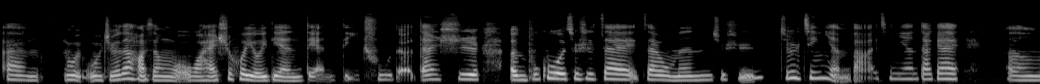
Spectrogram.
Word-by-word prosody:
嗯， 205 Hz, -4 st, -2 dB, 0.2 s
我 215 Hz, -1 st, +2 dB
我 195 Hz, -, 0 dB
觉 200 Hz, +2 st, 0 dB
得 260 Hz, +1 st, +4 dB
好 195 Hz, -, +4 dB
像 190 Hz, -2 st, -1 dB
我 -, -, -2 dB
我 185 Hz, -, 0 dB
还 185 Hz, 0 st, +1 dB
是 235 Hz, +5 st, -1 dB
会 230 Hz, -1 st, +4 dB
有 180 Hz, -3 st, +6 dB
一 185 Hz, -, +6 dB
点 175 Hz, -3 st, +1 dB
点 345 Hz, -, -5 dB
抵 290 Hz, -, -10 dB
触 220 Hz, -1 st, -7 dB
的， 315 Hz, -, -6 dB, 0.2 s
但 230 Hz, +1 st, 0 dB
是， 230 Hz, 0 st, +3 dB, 0.3 s
嗯， 210 Hz, 0 st, +4 dB
不 235 Hz, -, -5 dB
过 265 Hz, -3 st, +5 dB
就 255 Hz, +1 st, -3 dB
是 250 Hz, 0 st, -3 dB
在 240 Hz, -2 st, +3 dB
在 220 Hz, -2 st, +2 dB
我 200 Hz, -, +1 dB
们， 195 Hz, +3 st, -1 dB
就 215 Hz, -, -8 dB
是 335 Hz, +5 st, -4 dB, 0.2 s
就 300 Hz, -3 st, -2 dB
是 300 Hz, -, +3 dB
今 290 Hz, +1 st, -2 dB
年 335 Hz, +2 st, -3 dB
吧， -, -, -6 dB, 0.2 s
今 275 Hz, -2 st, -12 dB
年 255 Hz, 0 st, -7 dB
大 245 Hz, -1 st, -1 dB
概， 250 Hz, 0 st, +1 dB, 0.5 s
呃， 195 Hz, -1 st, -3 dB
230 Hz, 240 characters per minute, -25 LUFS, 200-255 Hz, 0.5 s, 有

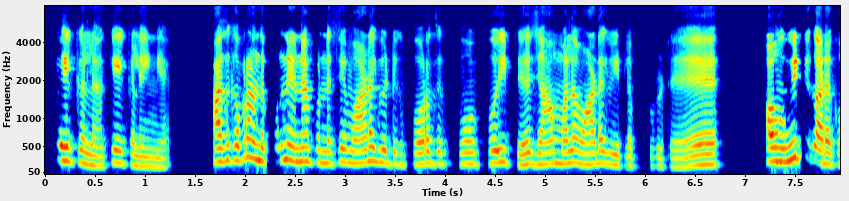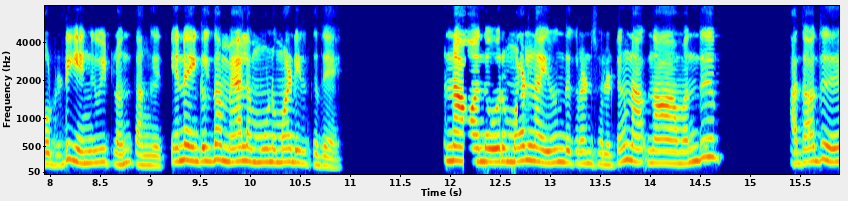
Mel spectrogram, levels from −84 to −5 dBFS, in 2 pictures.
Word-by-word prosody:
கேட்கல, 225 Hz, -7 st, +2 dB, 0.2 s
கேட்கலைங்க. 170 Hz, -8 st, -2 dB, 0.6 s
அதுக்கப்பறம் 265 Hz, +6 st, +1 dB
அந்த 245 Hz, -3 st, +1 dB
பொண்ணு 260 Hz, +3 st, -2 dB
என்ன 240 Hz, +1 st, +3 dB
பண்ணுச்சு, 210 Hz, +1 st, -4 dB
வாடகை 230 Hz, +3 st, 0 dB
வீட்டுக்கு 200 Hz, -4 st, -6 dB
போறதுக்கு 200 Hz, 0 st, -5 dB
போ 200 Hz, -, -4 dB, 0.2 s
போய்ட்டு 215 Hz, -4 st, -1 dB, 0.2 s
ஜாமான்லாம் 205 Hz, +1 st, -1 dB
வாடகை 195 Hz, +2 st, -1 dB
வீட்ல 165 Hz, -2 st, -7 dB
போட்டுட்டு, 155 Hz, -2 st, -13 dB, 0.9 s
அவங்க 240 Hz, 0 st, +5 dB
வீட்டுக்காரர 260 Hz, -10 st, +4 dB
கூப்பிட்டுட்டு 195 Hz, +6 st, +2 dB
எங்க 210 Hz, +1 st, -3 dB
வீட்ல 200 Hz, -5 st, -3 dB
வந்து 215 Hz, +2 st, -7 dB
தங்கிச்சு. 170 Hz, -3 st, -6 dB
ஏன்னா 260 Hz, +1 st, +5 dB
எங்களுக்கு 245 Hz, +2 st, 0 dB
தான் 250 Hz, -3 st, 0 dB
மேல 245 Hz, 0 st, +5 dB
3 230 Hz, 0 st, -2 dB
மாடி 235 Hz, -2 st, +2 dB
இருக்குதே! 180 Hz, -7 st, -5 dB, 1.2 s
நான் 250 Hz, -1 st, +7 dB
அந்த 240 Hz, 0 st, +1 dB
ஒரு 240 Hz, -, +1 dB
மாடில 255 Hz, +2 st, +2 dB
நான் 225 Hz, -3 st, +5 dB
இருந்துக்கிறேன்னு 210 Hz, -3 st, -4 dB
சொல்லிட்டு, 185 Hz, +3 st, -5 dB
நான் 230 Hz, -1 st, -1 dB
நான் 210 Hz, -1 st, +2 dB
வந்து 250 Hz, +8 st, -1 dB, 0.9 s
அதாவது 240 Hz, +6 st, -2 dB
215 Hz, 155 wpm, -23 LUFS, 195-240 Hz, 1.2 s, நான்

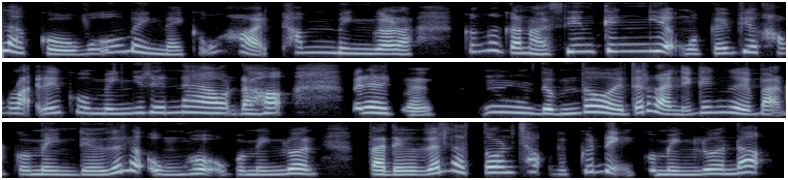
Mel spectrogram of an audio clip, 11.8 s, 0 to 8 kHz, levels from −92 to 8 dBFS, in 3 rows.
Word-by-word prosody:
là 400 Hz, -6 st, +4 dB
cổ 210 Hz, -3 st, 0 dB
vũ 310 Hz, +7 st, -5 dB
mình 290 Hz, -9 st, -2 dB
này 205 Hz, -, -4 dB
cũng -, -, -13 dB
hỏi -, -, 0 dB
thăm 300 Hz, 0 st, -7 dB
mình, 250 Hz, -3 st, -2 dB
rồi 230 Hz, -1 st, +4 dB
là 220 Hz, -, +1 dB, 0.2 s
có 360 Hz, -, -10 dB
người 410 Hz, +2 st, -3 dB
còn 275 Hz, -2 st, +4 dB
hỏi 225 Hz, -1 st, -1 dB
xin 355 Hz, +4 st, -3 dB
kinh 370 Hz, 0 st, -3 dB
nghiệm 340 Hz, -4 st, +3 dB
một 235 Hz, -, -3 dB
cái 265 Hz, -, 0 dB
việc 315 Hz, -, 0 dB
học 270 Hz, 0 st, -8 dB
lại 260 Hz, -, +1 dB
đấy 275 Hz, +3 st, 0 dB
của 290 Hz, -2 st, -6 dB
mình 250 Hz, 0 st, -2 dB
như 285 Hz, -, -4 dB
thế 295 Hz, -, +1 dB
nào, 290 Hz, -3 st, +3 dB
đó. 240 Hz, +3 st, +3 dB, 0.3 s
Với 265 Hz, -, +3 dB
lại 280 Hz, -2 st, +7 dB
kiểu -, -, +2 dB, 0.3 s
ừm, 300 Hz, -4 st, -3 dB
đúng 245 Hz, +1 st, +4 dB
rồi, 305 Hz, -8 st, +5 dB
tất 290 Hz, -, +1 dB
cả -, -, +6 dB
những 205 Hz, -2 st, -6 dB
cái 295 Hz, -, -2 dB
người 280 Hz, -6 st, +2 dB
bạn 220 Hz, +1 st, 0 dB
của 205 Hz, -, -3 dB
mình 200 Hz, -2 st, -2 dB
đều 195 Hz, 0 st, -1 dB
rất 335 Hz, -, +2 dB
là 380 Hz, -, +4 dB
ủng 200 Hz, -1 st, -3 dB
hộ 240 Hz, +1 st, 0 dB
của 200 Hz, -, -5 dB
mình 195 Hz, 0 st, -4 dB
luôn 250 Hz, -2 st, +5 dB, 0.3 s
và 210 Hz, -, +7 dB
đều 195 Hz, 0 st, +1 dB
rất -, -, +3 dB
là 360 Hz, -, +3 dB
tôn 300 Hz, 0 st, +4 dB
trọng 335 Hz, -1 st, -5 dB
cái 210 Hz, -, -13 dB
quyết 335 Hz, -, -5 dB
định 400 Hz, -, 0 dB
của 205 Hz, -, -4 dB
mình 195 Hz, -1 st, -2 dB
luôn 235 Hz, 0 st, +2 dB
đó. 315 Hz, +1 st, +5 dB
265 Hz, 330 wpm, -24 LUFS, 225-305 Hz, 0.3 s, lại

